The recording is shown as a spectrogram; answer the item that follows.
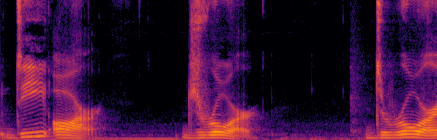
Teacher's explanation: it can be pronounced d Roar drawer but most Americans make it get a Jr sound drawer drawer so in IPA it would be written [Music] j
